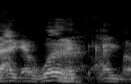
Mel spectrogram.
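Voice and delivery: mock, high, slow, complaining whine.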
